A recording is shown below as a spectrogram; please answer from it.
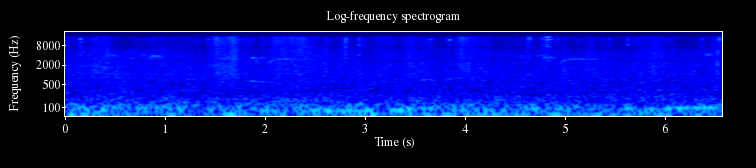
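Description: Faint outdoor ambience: a steady low rumble with a few faint, short chirps and scattered light clicks.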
